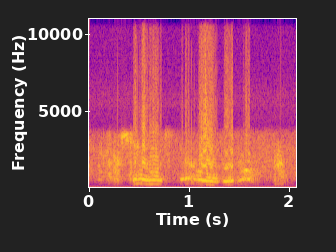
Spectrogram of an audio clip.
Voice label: spanish evp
